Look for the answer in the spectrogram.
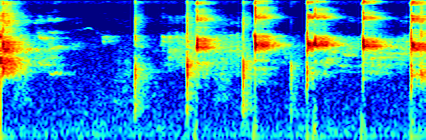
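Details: Lovebird training before a song contest, with breathing practice for the long ngekek trill: a short buzzy note fading out, then a run of sharp high chips and clipped squeaks coming roughly twice per second.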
